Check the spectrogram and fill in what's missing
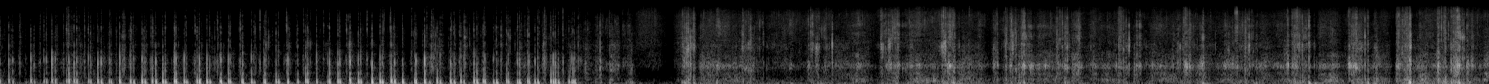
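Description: A solid, dark speckled foam block is held in both hands and scratched and squeezed fast with the fingertips, giving a rapid run of crunchy, thumping scratches with a strong low end for about six seconds. After a brief near-silent gap, it turns to a softer, continuous crackling rustle with bright flecks that lasts to the end.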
